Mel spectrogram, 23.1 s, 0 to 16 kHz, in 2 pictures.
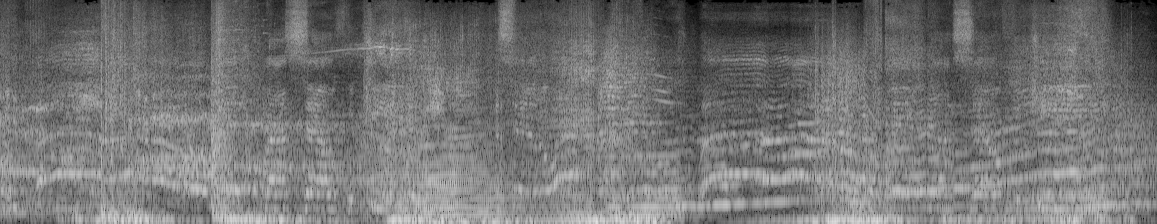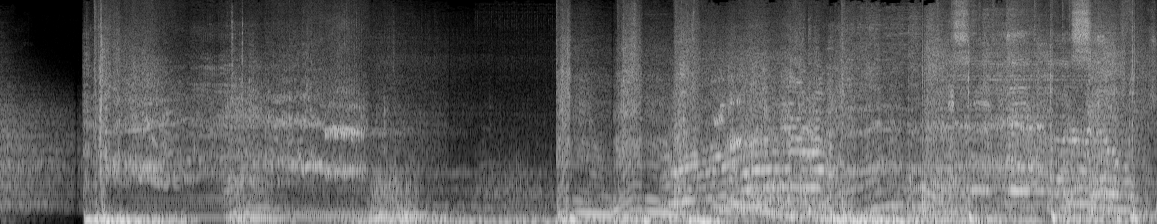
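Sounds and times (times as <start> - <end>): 
racing car tire squeals and skids in a racing video game: 0.0 - 6.8, 12.4 - 15.9, 18.1 - 22.9
racing car engines roaring in a racing video game: 0.0 - 23.1.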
